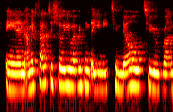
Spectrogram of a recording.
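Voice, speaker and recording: A woman's voice at a moderate pace, with fairly even intonation and noticeable background noise. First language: not English. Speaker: affiliate marketing coach. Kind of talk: live webinar class.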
